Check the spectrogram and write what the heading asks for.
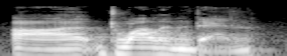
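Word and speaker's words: Dwalinden: you vaguely remember something about a dwarven town called Dwaladen. Dwalenden, sorry, Dwalenden. – Could you spell that for me? – D-W-A-L. – A-L-I-N. I-N. – D-E-N.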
